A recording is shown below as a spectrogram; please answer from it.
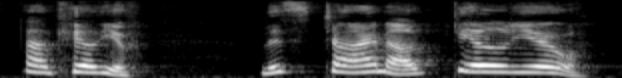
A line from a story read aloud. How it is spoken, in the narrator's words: Ian gasped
